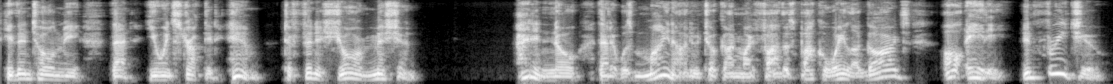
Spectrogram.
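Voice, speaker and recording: Male reader as a eager boy hero, raised pitch, earnest, insistent, easily indignant, music behind. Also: big pitch swings, measured pace, a bit bright, breathy edge, full character voice.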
